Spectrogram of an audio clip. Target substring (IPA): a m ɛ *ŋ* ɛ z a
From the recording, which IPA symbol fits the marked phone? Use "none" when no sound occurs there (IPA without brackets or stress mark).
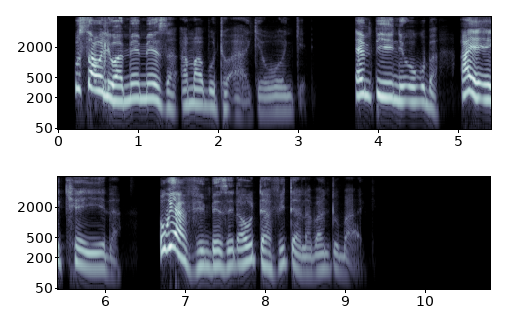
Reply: m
